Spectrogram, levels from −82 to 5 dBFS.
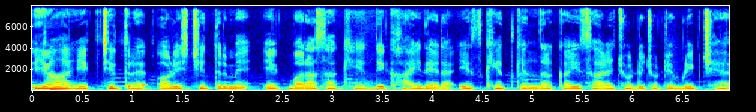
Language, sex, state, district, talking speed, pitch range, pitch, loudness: Hindi, male, Uttar Pradesh, Jyotiba Phule Nagar, 215 wpm, 155-170 Hz, 160 Hz, -19 LUFS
